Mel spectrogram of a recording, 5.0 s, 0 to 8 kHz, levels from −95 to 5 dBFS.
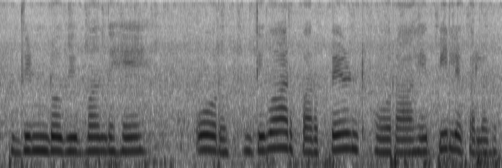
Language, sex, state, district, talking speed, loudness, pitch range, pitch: Hindi, female, Uttar Pradesh, Saharanpur, 165 wpm, -13 LUFS, 205-230 Hz, 215 Hz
